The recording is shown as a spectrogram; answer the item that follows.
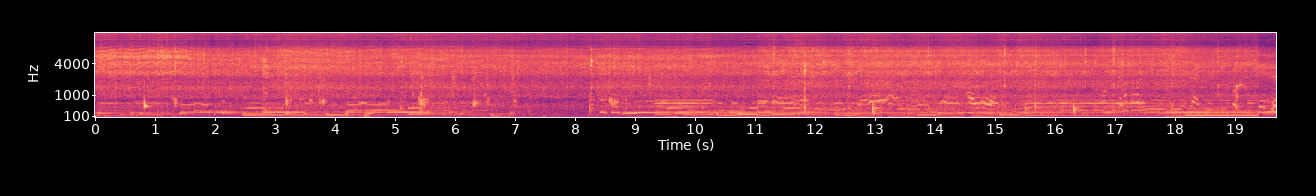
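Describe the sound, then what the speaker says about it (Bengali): Potatoes fry in mustard oil with turmeric in a pan, giving a continuous loud sizzle and crackle, with frequent stirring scrapes and a few faint background sounds. "না, আলু তো ভাজছি"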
